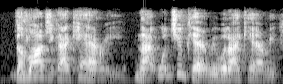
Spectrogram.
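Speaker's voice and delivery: ordinary delivery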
